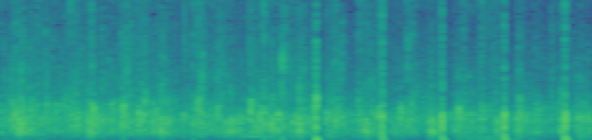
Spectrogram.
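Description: An audience claps their hands together, a dense wash of many overlapping claps with a few sharper, louder claps standing out near the end. The sound is steady, with no talking.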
